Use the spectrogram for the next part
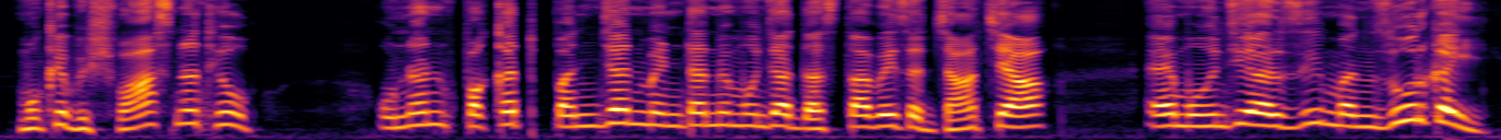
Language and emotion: Sindhi, surprised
